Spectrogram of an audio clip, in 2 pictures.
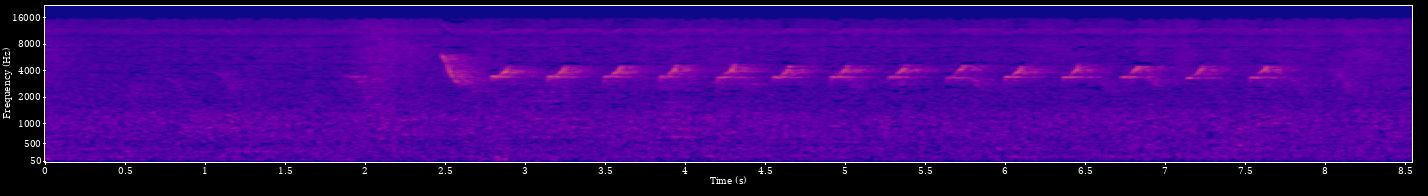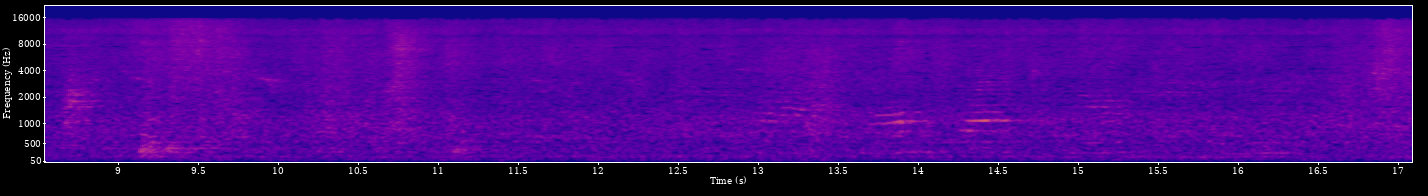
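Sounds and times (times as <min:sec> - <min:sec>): background hiss: 0:00.0 - 0:17.0
bird chirping: 0:00.5 - 0:10.2.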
